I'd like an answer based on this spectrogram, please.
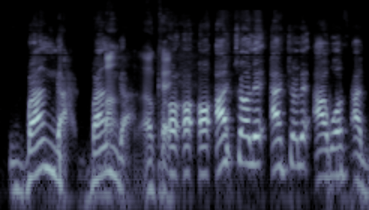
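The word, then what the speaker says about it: Gbarnga: Barngna? How do you pronounce your institution? It's Banga.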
